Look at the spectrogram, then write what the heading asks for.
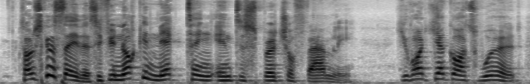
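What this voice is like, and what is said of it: South African accent. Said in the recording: “my South Africanness, you know, my accent”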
